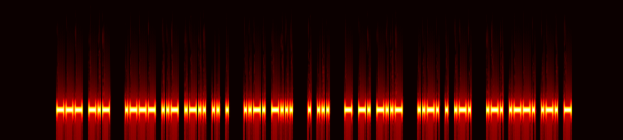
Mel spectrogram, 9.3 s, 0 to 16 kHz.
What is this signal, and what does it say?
Morse code, heard as a keyed tone, about 36 wpm, 700 Hz. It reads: OK JULIE FB ES TNX FER RPRT
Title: Practice QSO - Exchange 2 - Info - 35wpm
